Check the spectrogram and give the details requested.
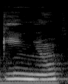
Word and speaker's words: guiño: Pero la U no se pronuncia, como por ejemplo guiño, guiso y guerra. Se dice que la U siempre va a ser como muda porque a la hora de pronunciar no se escucha.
